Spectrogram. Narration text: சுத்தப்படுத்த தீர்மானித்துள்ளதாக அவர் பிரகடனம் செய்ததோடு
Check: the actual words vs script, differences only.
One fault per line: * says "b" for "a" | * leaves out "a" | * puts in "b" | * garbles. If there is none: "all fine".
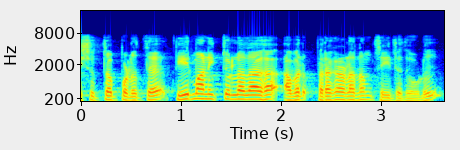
all fine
